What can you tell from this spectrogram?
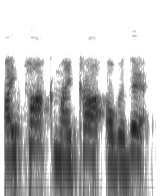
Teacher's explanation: the pronunciation of R sound in uh post vocalic position like in car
